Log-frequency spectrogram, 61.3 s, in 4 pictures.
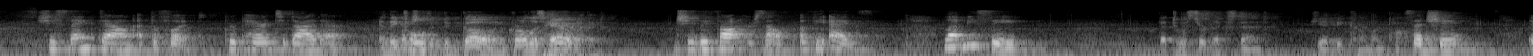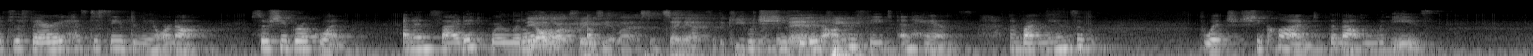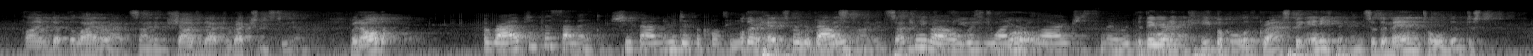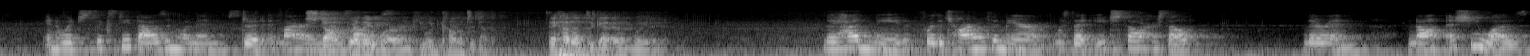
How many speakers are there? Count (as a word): two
